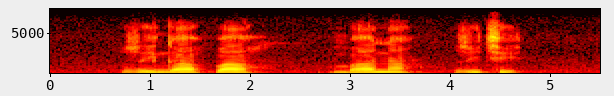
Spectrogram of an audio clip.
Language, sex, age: Venda, male, 23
